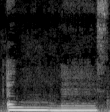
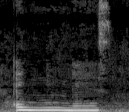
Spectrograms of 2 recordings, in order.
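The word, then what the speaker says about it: النَّاس: An-Nas. Nampak tak? Nun tu kita baca dengung 2 harakat. Suara daripada hidung. An-Nas.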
